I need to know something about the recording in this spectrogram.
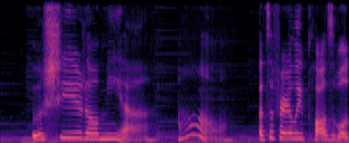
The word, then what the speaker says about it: Ushiromiya: His name is written like this, pronounced Ushiromiya George.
